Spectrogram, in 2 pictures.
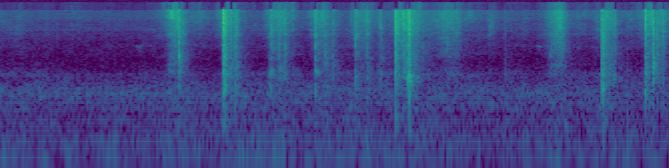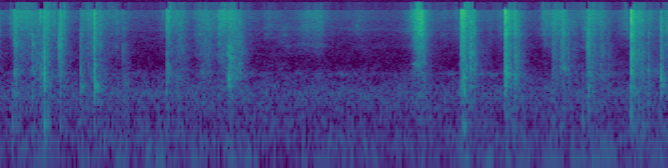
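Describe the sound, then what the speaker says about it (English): Angel Answer oracle cards are shuffled by hand in a steady stream of crisp riffling clicks and snaps, close and fairly quiet, with no talking. "I'm going to pull you an Angel Answer card"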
